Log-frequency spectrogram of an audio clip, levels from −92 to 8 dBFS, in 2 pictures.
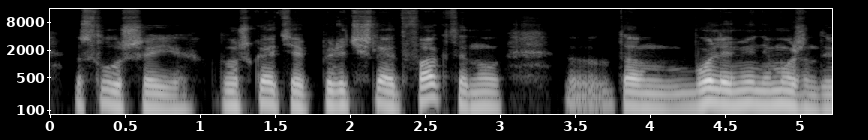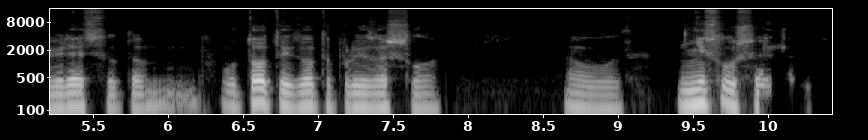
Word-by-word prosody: ну, 130 - -7
слушая 120 -2 -1
их. 100 -1 -6
Потому 125 -2 -1
что - - -15
когда 140 -2 +3
те 120 -2 0
перечисляют 130 -1 0
факты, 165 -6 +1
ну, 120 0 -1 0.4
э, - - -11
там 115 -2 0
более-менее 135 -1 +6
можно 120 -5 +1
доверять, 110 +2 +1
что 105 - -10
там 115 +5 -10
вот 120 -3 -8
то-то 140 -2 +5
и 115 - +1
то-то 120 -1 -1
произошло. 110 -1 -3 0.8
Вот. 105 -4 -6 0.4
Не 135 +2 +5
слушай 125 -3 -2
это - - -25
120 Hz, 150 wpm, -23 LUFS, 110-130 Hz, 0.8 s, более-менее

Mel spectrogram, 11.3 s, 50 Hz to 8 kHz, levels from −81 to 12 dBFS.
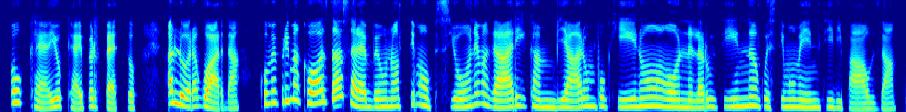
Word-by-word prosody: Okay, 205 - +1
okay, 175 -7 -2
perfetto. 170 -4 -3 0.3
Allora, 250 -8 +5
guarda, 160 -7 +3 0.2
come 300 +2 -1
prima 360 +5 0
cosa 290 -6 +4
sarebbe 205 -6 +2
un'ottima 215 +6 -2
opzione, 205 +3 -2
magari, 210 -3 +2
cambiare 190 -2 0
un 220 0 -1
pochino 210 0 0
nella 185 -2 -1
routine 210 +3 -1
questi 205 0 -6
momenti 195 -1 -2
di 175 -2 -9
pausa. 150 0 -5
205 Hz, 110 wpm, -24 LUFS, 185-225 Hz, 0.3 s, Allora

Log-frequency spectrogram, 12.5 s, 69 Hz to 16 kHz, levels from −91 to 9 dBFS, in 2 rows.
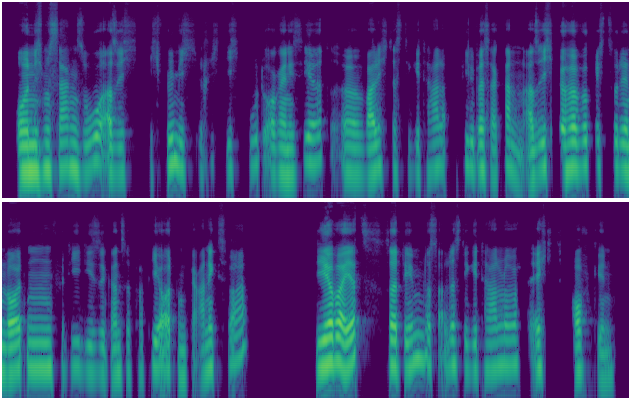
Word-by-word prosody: und 150 +1 +7
ich 150 - +2
muss 155 -1 -1
sagen 160 0 -1
so 155 +6 -1
also 140 - -1
ich 140 0 -13
ich 130 - -23
fühle 180 +2 0
mich 160 -1 -7
richtig 155 -4 -18
gut 175 +2 -12
organisiert, 145 +8 -3
äh, 140 -1 -3
weil 140 +1 +3
ich 160 - -10
das 150 -2 -16
digital 150 +3 -10 0.2
viel 165 -2 -6
besser 155 -4 -2
kann. 140 -2 -6
Also, 125 +5 -2
ich 160 - -3
gehöre 160 +1 +4
wirklich 170 0 -6
zu 165 - -7
den 155 -2 +1
Leuten, 160 +2 +3
für - - -20
die 165 +2 -10
diese 145 -1 -9
ganze 140 +2 -7
Papierordnung 140 -2 -2
gar 130 +1 -9
nix 160 0 -3
war, 225 +8 -5 0.7
die 170 +3 +9
aber 185 0 +11
jetzt, 185 +5 +2
seitdem 170 +3 +3
das 170 -3 -6
alles 170 0 -5
digital 155 +1 -6
läuft, 175 0 -4
echt 155 0 -4
aufgehen. 140 -4 -4
155 Hz, 220 wpm, -27 LUFS, 145-170 Hz, 0.7 s, aber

